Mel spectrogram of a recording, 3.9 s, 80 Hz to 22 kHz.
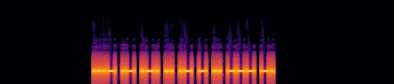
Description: Morse code, heard as a keyed tone, about 50 wpm, 700 Hz. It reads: VARIATION
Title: Top 1501-1750 Words 50wpm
